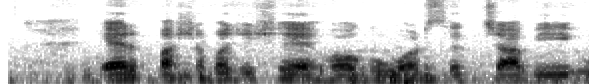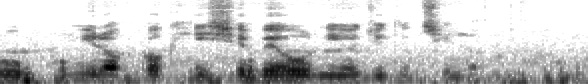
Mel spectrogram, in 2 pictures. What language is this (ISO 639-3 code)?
ben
